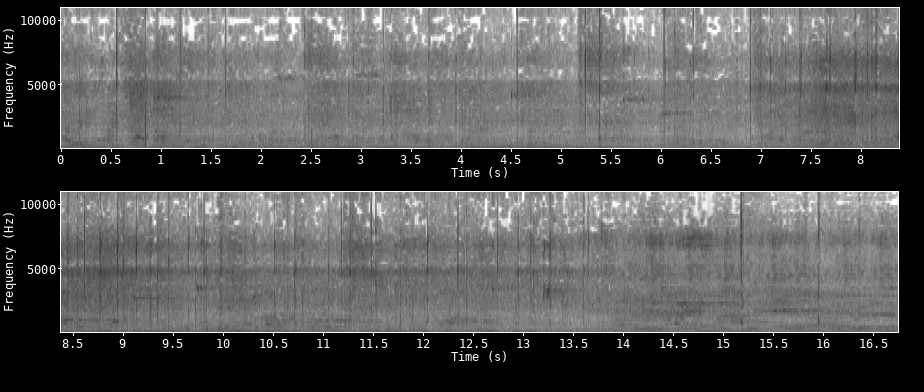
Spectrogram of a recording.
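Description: Handballs bouncing on a sports-hall floor, with sharp repeated impacts echoing in the large hall over a steady low hum, voices of players and music underneath.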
